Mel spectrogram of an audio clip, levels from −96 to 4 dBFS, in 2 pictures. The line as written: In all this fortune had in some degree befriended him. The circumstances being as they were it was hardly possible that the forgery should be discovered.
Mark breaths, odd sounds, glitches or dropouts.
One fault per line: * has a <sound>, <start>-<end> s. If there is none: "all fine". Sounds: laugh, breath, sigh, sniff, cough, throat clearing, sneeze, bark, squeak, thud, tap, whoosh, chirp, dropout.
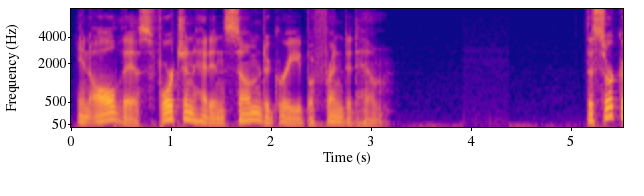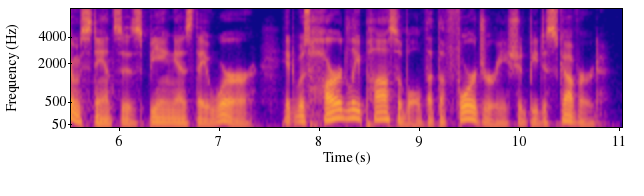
all fine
